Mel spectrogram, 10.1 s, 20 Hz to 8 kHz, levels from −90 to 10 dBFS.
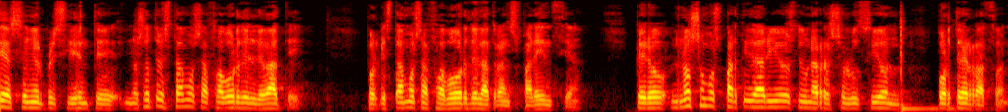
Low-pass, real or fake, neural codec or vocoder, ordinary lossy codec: none; fake; codec, 16 kHz, 8 kbps, FreqCodec, smaller model; none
